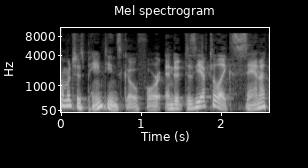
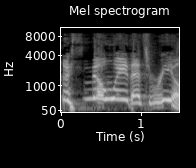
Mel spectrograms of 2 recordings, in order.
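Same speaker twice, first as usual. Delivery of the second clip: laughing disbelief; slower than usual. Real, not acted.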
